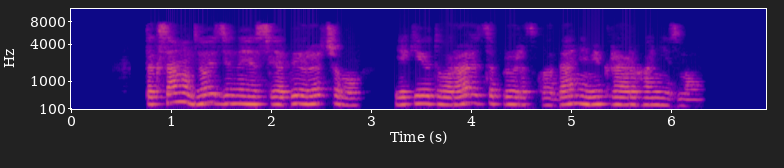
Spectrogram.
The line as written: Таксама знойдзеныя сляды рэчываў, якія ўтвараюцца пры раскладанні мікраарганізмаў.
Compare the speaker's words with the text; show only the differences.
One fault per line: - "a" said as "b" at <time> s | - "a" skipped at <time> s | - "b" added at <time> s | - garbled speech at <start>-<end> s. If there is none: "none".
none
